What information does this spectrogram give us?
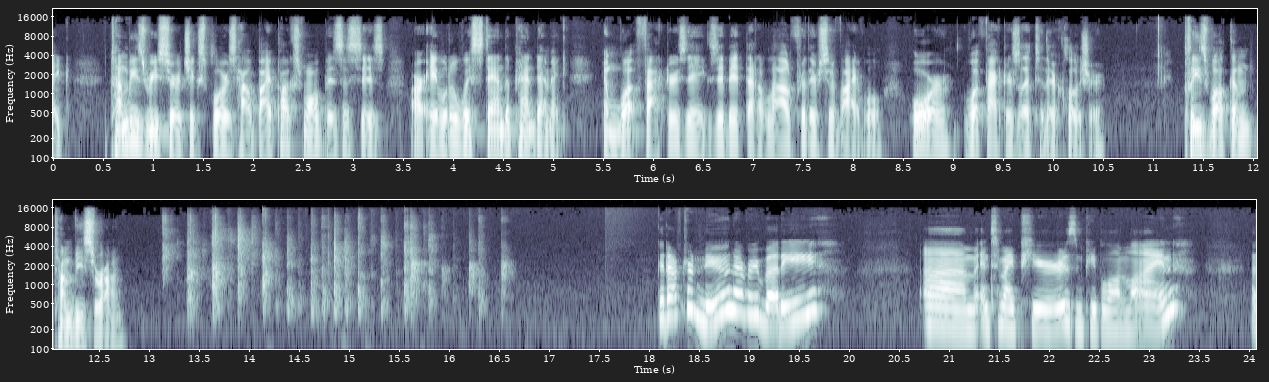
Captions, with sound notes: Tanvi's research explores how BIPOC small businesses are able to withstand the pandemic and what factors they exhibit that allowed for their survival or what factors led to their closure. Please welcome Tanvi Saran. (audience clapping) - Good afternoon, everybody, and to my peers and people online.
